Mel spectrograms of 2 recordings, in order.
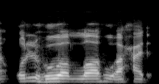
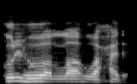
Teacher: مخارج کے اعتبار سے ایک حرف کو دوسرے حرف سے بدل دینا، جیسے قاف کی جگہ پہ کاف کو پڑھ دینا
